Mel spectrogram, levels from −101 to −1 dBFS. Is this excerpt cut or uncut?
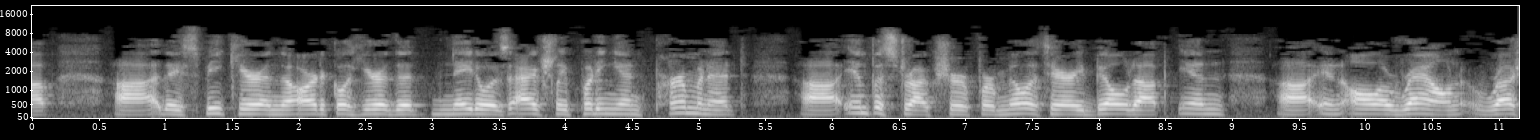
uncut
